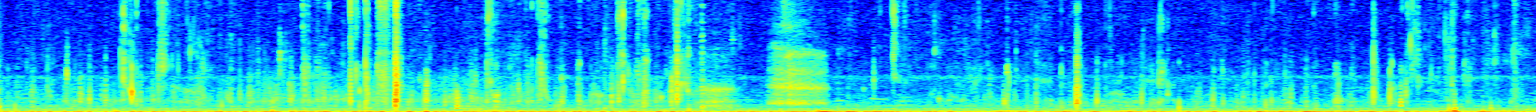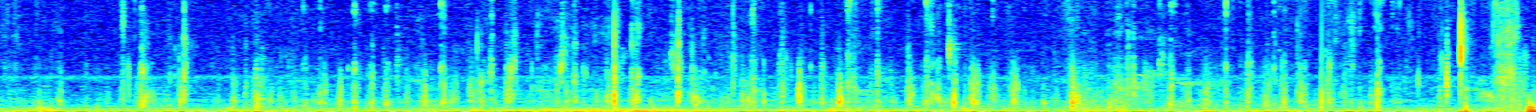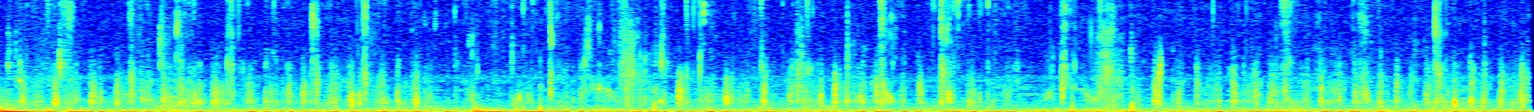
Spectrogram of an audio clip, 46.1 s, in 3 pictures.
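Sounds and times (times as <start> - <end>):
close chewing: 0.0 - 46.0
mouth clicks and smacks: 16.6 - 46.0.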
